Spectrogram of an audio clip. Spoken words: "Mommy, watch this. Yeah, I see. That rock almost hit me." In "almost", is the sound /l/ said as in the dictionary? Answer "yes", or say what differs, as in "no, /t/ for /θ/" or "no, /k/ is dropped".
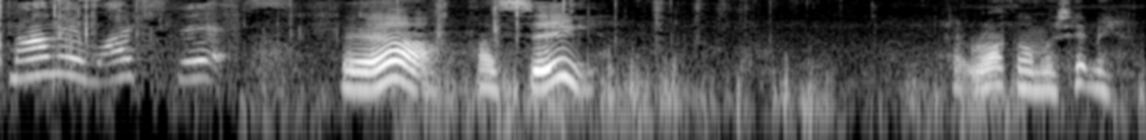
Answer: no, /l/ is dropped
